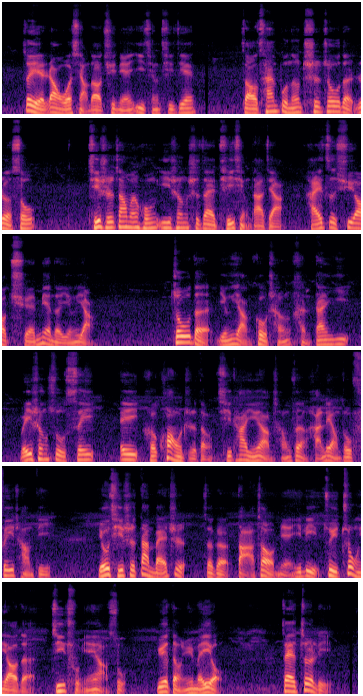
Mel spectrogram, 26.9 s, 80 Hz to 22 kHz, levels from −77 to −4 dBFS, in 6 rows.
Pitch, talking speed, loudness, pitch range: 125 Hz, 230 characters per minute, -23 LUFS, 100-145 Hz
